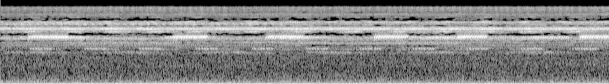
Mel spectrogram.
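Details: Evening in a serene park filled with gentle cricket chirping: overlapping high, thin trills repeating in regular pulses, several insects calling at once, with a faint low rumble of ambient noise beneath.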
